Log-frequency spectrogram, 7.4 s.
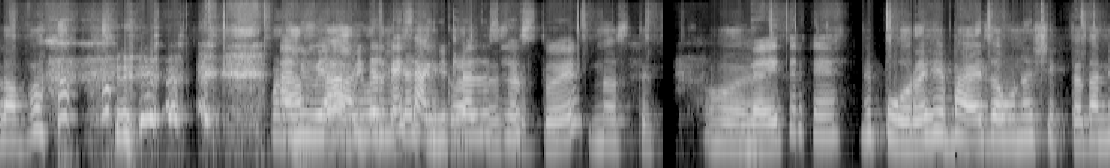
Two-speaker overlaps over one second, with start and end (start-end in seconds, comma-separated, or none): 1.9-3.8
